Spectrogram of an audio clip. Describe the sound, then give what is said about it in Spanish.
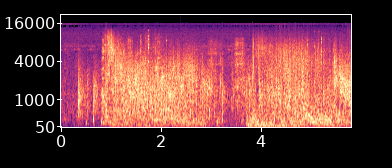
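Explosions of a hand grenade thrown at German soldiers during a wartime trench assault: a few short sharp pops, then two loud booming blasts, each followed by a long rolling rumble, with no voices. “A su derecha ve también cómo Raven le pasa a Jackson una granada de mano y este la lanza contra los alemanes.”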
